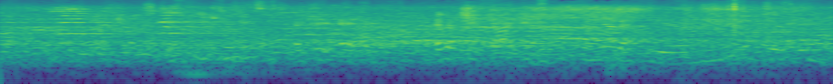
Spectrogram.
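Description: A crowd of spectators murmurs and chatters in a large echoing hall.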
